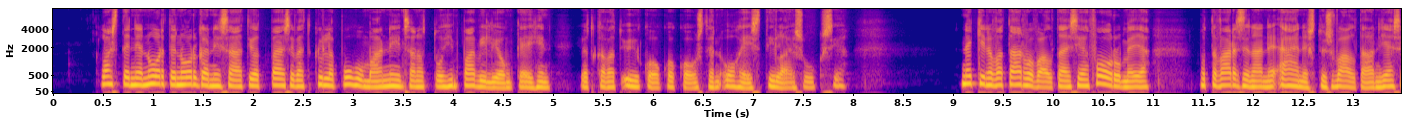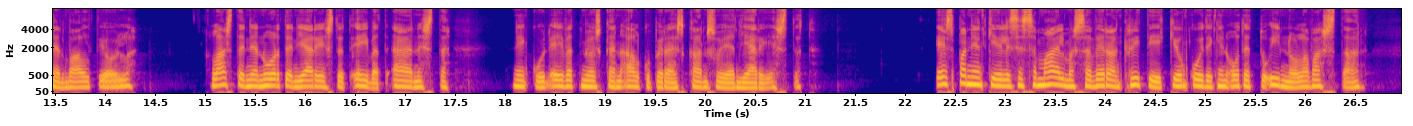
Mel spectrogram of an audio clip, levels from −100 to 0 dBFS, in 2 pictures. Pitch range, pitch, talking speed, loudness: 150-190 Hz, 170 Hz, 95 wpm, -18 LUFS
